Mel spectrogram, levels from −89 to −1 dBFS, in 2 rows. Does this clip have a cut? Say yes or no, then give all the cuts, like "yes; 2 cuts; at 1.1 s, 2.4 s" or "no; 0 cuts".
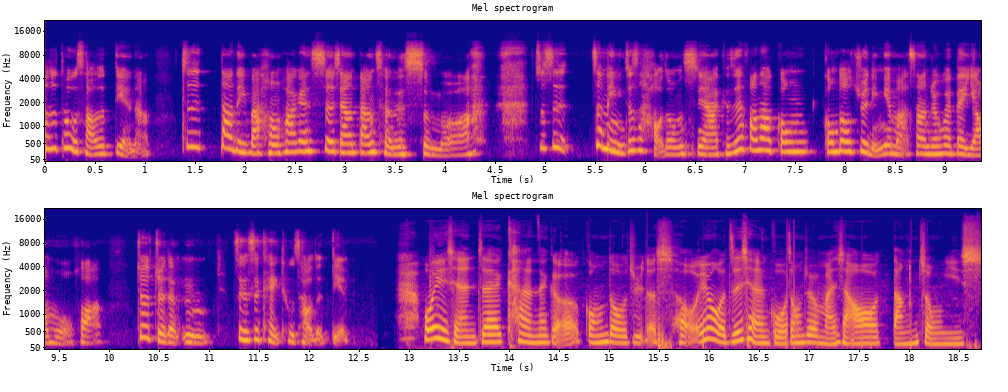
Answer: no; 0 cuts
